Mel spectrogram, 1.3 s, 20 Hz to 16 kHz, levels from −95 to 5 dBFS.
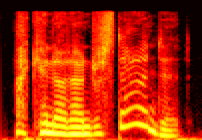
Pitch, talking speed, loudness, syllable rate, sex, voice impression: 240 Hz, 190 wpm, -15 LUFS, 6.9 syllables/s, female, feminine, slightly gender-neutral, adult-like, slightly middle-aged, very thin, tensed, slightly powerful, very bright, very hard, very clear, fluent, slightly cool, slightly intellectual, very refreshing, sincere, friendly, reassuring, very wild, very lively, strict, sharp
